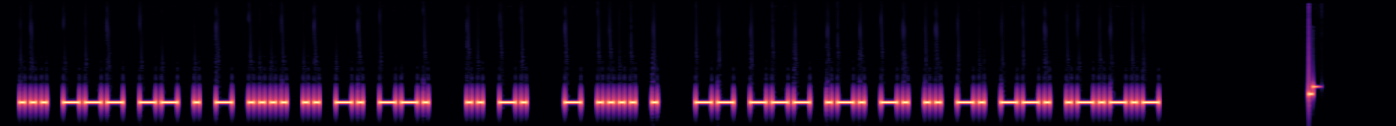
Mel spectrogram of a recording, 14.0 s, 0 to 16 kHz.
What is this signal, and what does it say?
Morse code, heard as a keyed tone, about 22 wpm, 700 Hz. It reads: SOMETHING IN THE MORNING.
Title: Sentences from Top 1000 Words - Review Part 4 - 22wpm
